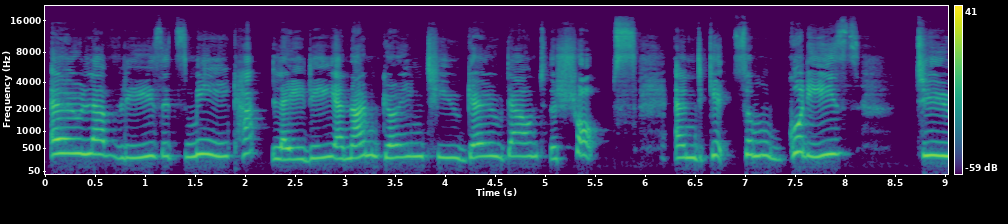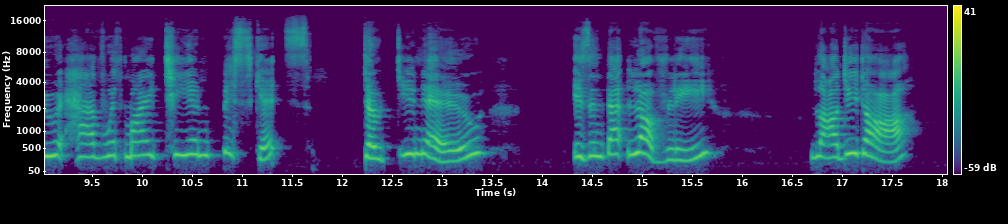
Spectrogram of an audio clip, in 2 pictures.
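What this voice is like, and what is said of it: Cat lady character voice. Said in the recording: “your best cat lady impersonation”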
